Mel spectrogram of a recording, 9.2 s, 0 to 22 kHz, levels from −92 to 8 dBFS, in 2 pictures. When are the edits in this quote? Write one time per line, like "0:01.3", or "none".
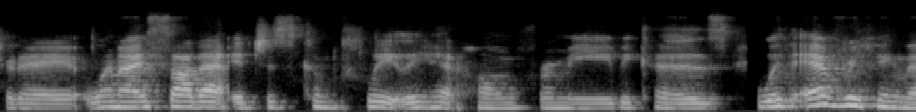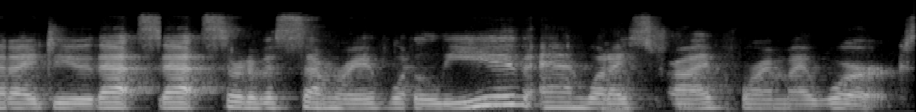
0:01.1
0:03.7
0:05.4
0:06.6

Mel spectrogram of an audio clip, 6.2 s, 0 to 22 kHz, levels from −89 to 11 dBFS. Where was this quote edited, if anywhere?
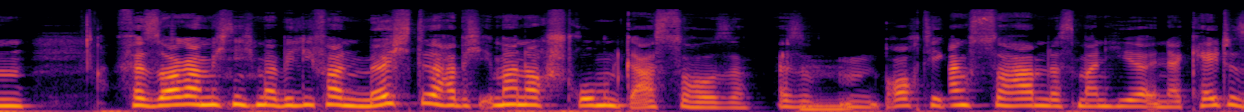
0:04.8

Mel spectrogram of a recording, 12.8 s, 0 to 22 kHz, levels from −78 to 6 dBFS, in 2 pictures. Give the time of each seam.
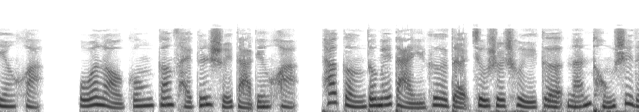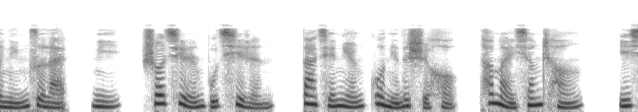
0:07.7

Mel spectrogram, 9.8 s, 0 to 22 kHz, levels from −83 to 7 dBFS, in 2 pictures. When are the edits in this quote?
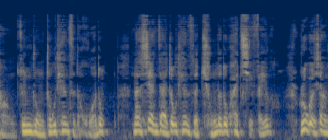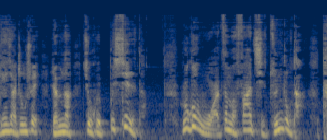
none

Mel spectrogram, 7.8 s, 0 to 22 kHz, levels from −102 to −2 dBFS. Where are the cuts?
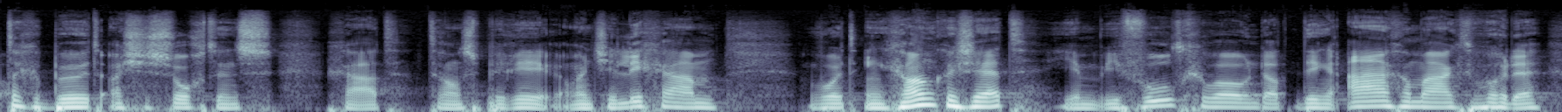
0:06.4

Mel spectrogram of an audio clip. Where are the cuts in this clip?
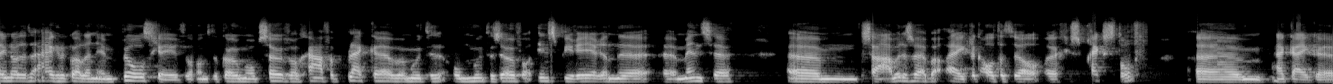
0:08.6

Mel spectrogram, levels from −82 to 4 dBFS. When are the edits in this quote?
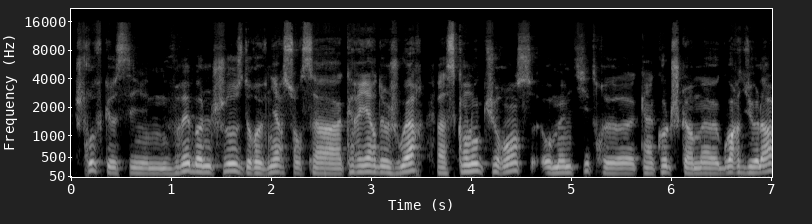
0:03.6

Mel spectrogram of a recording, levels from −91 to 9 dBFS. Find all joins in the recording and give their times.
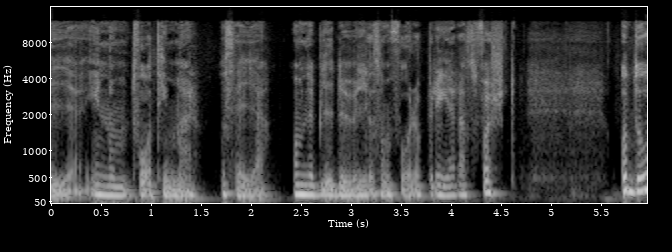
0:02.3
0:03.2

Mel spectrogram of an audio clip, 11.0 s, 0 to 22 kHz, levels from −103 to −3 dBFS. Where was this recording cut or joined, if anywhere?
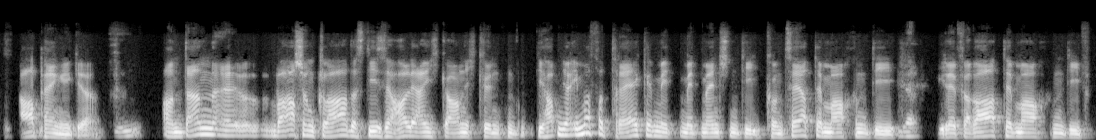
0:05.2

